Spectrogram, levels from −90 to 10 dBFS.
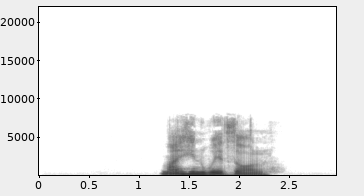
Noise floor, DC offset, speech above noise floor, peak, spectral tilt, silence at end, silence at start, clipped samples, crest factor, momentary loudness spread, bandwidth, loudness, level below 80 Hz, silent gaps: -81 dBFS; under 0.1%; 61 dB; -6 dBFS; -6.5 dB/octave; 0.7 s; 1.2 s; under 0.1%; 18 dB; 13 LU; 7.8 kHz; -22 LUFS; -62 dBFS; none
